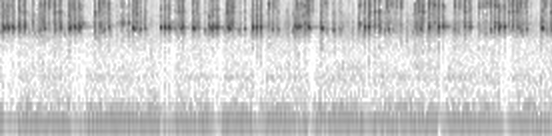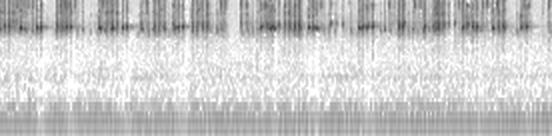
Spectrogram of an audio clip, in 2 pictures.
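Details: Live crickets chirping in a dense, continuous high-pitched chorus of rapid pulsed trills, bursts overlapping with brief gaps, a faint steady low hum underneath.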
